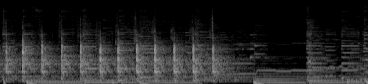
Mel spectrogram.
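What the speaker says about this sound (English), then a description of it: "And now we chop the red onion in julienne." A knife chops red onion into julienne strips on a cutting board, with about a dozen crisp, evenly spaced strokes in a steady quick rhythm, close and clear, over soft background music.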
